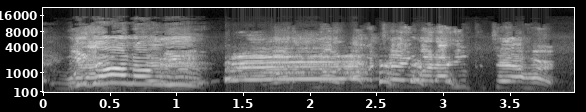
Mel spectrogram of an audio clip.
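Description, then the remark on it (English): A voice imitates a daughter crying over the phone, with drawn-out, wavering wails in three bursts separated by brief breaks, loud and strained with a bleating, pitch-bending quality. “She'll start crying on the phone like I'm whooping her.”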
